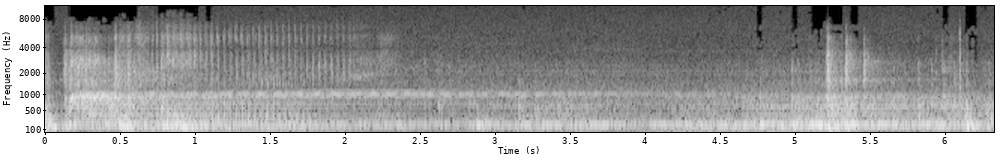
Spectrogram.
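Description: Live experimental noise music through a PA: a held electronic drone with a steady high tone over a low hum, roughened by processed vocal noise, swelling again near the end with a few harsher noisy strokes.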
